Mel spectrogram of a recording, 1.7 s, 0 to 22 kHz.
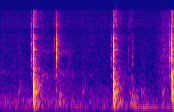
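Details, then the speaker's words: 2008 Honda Fit evaporative vent solenoid (normally open), code P2422 stuck closed, bench tested with a Power Probe 3: crisp clicks on power with quieter release ticks between, solenoid engaging properly. "so if we see if we hear the click meaning the solenoid is engaging"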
